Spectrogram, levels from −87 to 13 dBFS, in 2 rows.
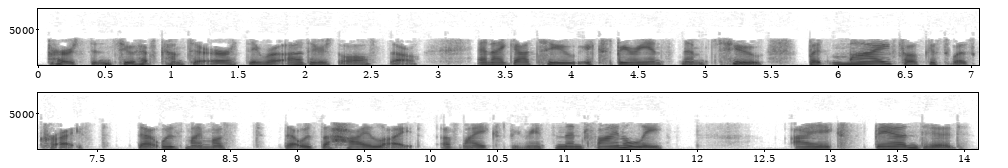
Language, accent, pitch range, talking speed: English, American, 185-230 Hz, 160 wpm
